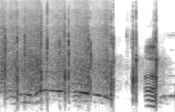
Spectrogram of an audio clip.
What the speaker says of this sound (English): we got to clap it up one more time for that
